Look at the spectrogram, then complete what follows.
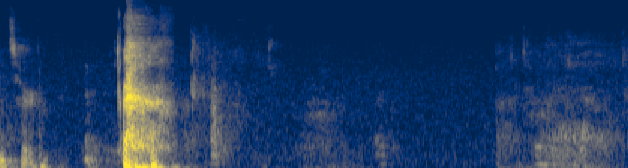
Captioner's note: chuckles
